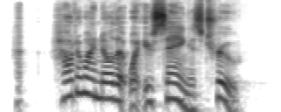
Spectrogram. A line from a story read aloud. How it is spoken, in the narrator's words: She stammered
